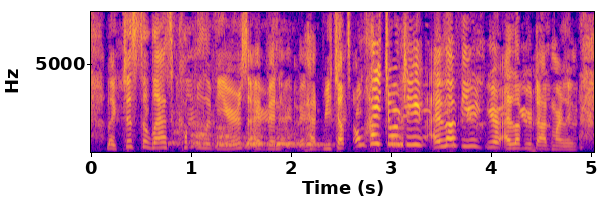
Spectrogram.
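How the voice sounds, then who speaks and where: A woman's animated, extremely high-pitched voice at a very fast pace, with very wide pitch swings and noticeable background noise. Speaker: law librarian, professional association leader. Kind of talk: podcast interview.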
